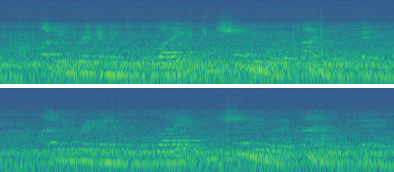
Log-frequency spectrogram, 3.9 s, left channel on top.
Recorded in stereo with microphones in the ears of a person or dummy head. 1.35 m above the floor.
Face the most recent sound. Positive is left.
turn(degrees=45)  # may be behind; listen again after turning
